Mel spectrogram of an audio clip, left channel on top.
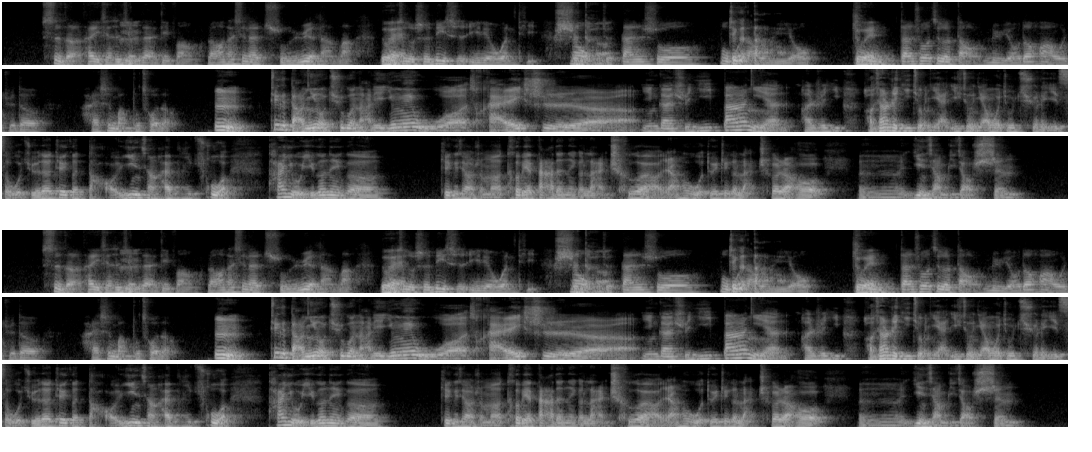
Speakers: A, on the right; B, on the right.
A: 是的，它以前是柬埔寨的地方，
B: 嗯，
A: 然后它现在属于越南嘛？
B: 对，
A: 那这个是历史遗留问题。
B: 是的，
A: 那我们就单说富国岛旅游，
B: 这个岛，对，
A: 嗯，单说这个岛旅游的话，我觉得还是蛮不错的。
B: 嗯，这个岛你有去过哪里？因为我还是应该是一八年还是一，好像是一九年，一九年我就去了一次，我觉得这个岛印象还不错，它有一个那个。这个叫什么特别大的那个缆车啊，然后我对这个缆车，然后嗯印象比较深。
